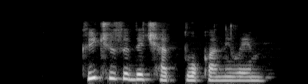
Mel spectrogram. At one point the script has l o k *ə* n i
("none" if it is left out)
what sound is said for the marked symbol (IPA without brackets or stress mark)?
ɑ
